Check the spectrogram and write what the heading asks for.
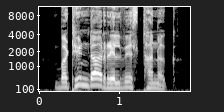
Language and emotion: Marathi, neutral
